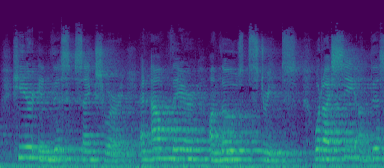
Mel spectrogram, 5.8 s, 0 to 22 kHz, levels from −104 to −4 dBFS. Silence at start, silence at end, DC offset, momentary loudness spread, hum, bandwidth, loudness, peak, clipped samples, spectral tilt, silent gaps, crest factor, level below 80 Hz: 0 s; 0 s; under 0.1%; 7 LU; none; 11.5 kHz; -39 LUFS; -22 dBFS; under 0.1%; -5 dB/octave; none; 16 dB; -52 dBFS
